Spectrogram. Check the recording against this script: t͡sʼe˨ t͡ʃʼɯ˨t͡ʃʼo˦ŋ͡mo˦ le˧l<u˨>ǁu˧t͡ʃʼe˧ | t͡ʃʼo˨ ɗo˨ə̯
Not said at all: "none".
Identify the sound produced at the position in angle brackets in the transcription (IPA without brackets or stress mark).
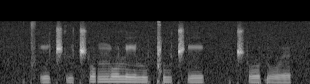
u˧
